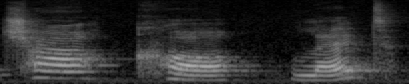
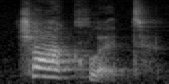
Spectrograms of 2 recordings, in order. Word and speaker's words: chocolate: of people get wrong we don't say cha call let we say chocolate and remember don't say choc'late it's chocolate I'd like some chocolate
